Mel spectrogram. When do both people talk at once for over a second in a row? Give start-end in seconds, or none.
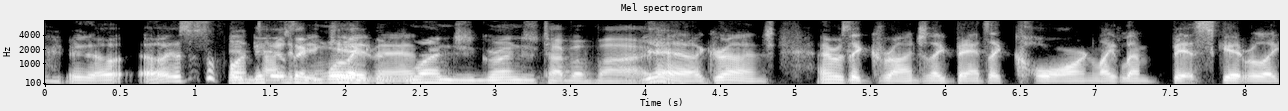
1.2-2.6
